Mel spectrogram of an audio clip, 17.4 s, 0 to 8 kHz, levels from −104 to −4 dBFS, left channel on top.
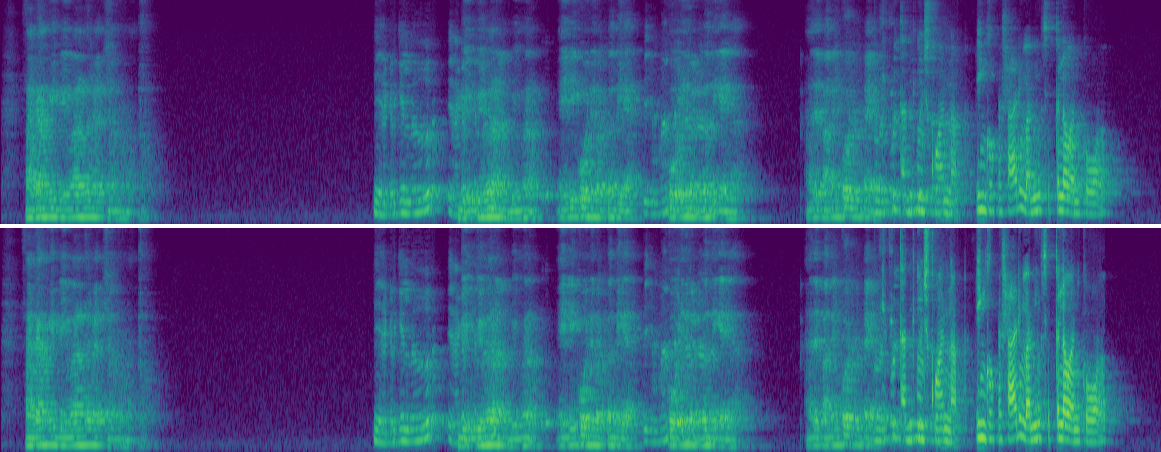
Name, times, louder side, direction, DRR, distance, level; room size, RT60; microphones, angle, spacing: voice 1, 0.0-2.2 6.9-8.0 8.3-9.5 10.0-11.1 12.1-13.1 14.1-14.2, right 1 dB, 40° right, -9 dB, 4.1 m, -34 dB
voice 2, 5.6-7.5 7.9-8.0 9.6-10.8 13.1-14.3, equal, 10° right, 3 dB, 1.0 m, -38 dB
voice 3, 13.2-14.3 14.6-16.6, right 5 dB, 65° right, 14 dB, 0.5 m, -29 dB
12.0 x 11.5 x 3.4 m, 0.87 s
head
